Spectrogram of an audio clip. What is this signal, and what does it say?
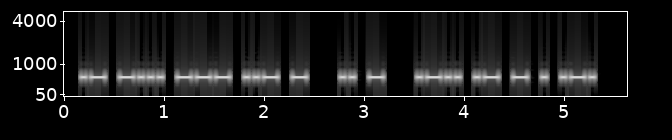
Morse code, heard as a keyed tone, about 25 wpm, 600 Hz. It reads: ABOUT IT LATER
